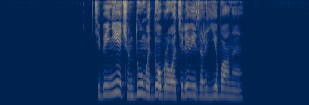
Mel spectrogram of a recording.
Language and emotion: Russian, angry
